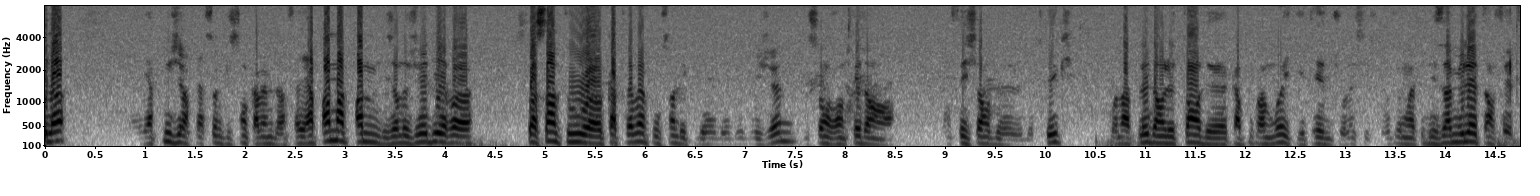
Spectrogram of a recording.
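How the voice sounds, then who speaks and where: A man's voice: fairly high pitch, dark tone, slightly rough, low-quality recording. A middle-aged man from Congo, a former wrestler, answering interview questions earnestly and often repeating words as he searches for phrasing.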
